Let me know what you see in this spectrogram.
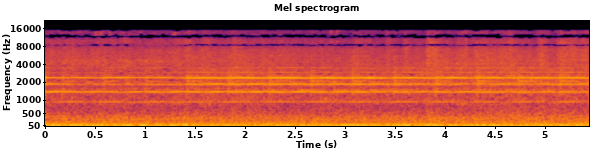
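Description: Freight train tank cars rolling steadily past at a grade crossing: a heavy continuous low rumble, with a steady high-pitched ringing held over it.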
